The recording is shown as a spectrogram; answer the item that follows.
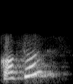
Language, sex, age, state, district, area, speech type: Assamese, female, 45-60, Assam, Charaideo, urban, conversation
